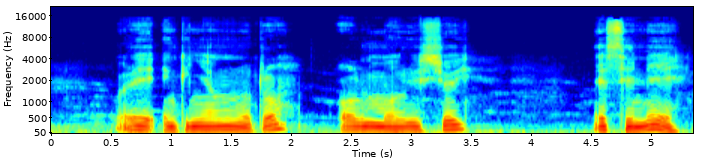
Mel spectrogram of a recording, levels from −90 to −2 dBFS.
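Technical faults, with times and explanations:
No technical faults can be heard in the speech signal, which stays steady and intact throughout.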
